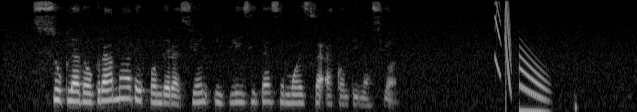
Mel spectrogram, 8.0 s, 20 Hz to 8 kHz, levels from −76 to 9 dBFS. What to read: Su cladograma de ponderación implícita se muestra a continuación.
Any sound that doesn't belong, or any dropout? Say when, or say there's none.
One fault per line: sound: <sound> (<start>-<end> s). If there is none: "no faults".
sound: chirp (6.2-6.9 s)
